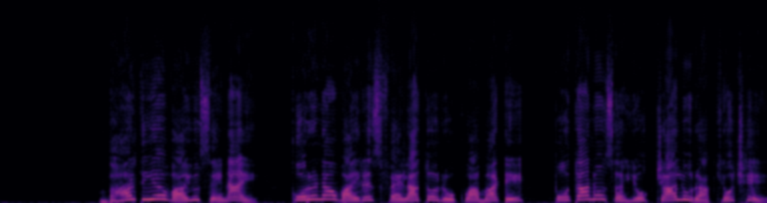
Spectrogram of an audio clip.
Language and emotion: Gujarati, neutral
